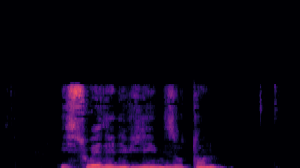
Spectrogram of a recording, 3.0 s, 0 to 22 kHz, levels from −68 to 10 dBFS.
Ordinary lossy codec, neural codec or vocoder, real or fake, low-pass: AAC, 32 kbps; codec, 24 kHz, 0.9 kbps, WavTokenizer, medium speech release version 2; fake; 10.8 kHz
